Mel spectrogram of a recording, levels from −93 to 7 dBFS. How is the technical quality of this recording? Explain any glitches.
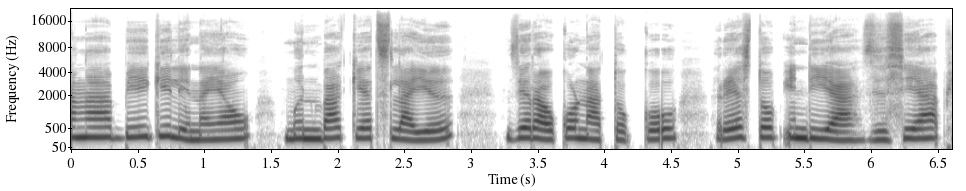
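The speech has two brief gaps. At 2.07 s, right after "बे गेलेनायाव मोन बा", and again at 4.41 s, the sound cuts to silence for about 24 ms, then resumes further along. This is likely a Bluetooth dropout: about 14.5 ms of audio, consistent with a single lost packet, never reached the headphones.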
